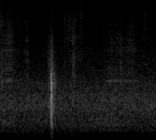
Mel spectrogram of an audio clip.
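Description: A single short knock about three-quarters of a second in, from plywood being handled, over quiet room noise.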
